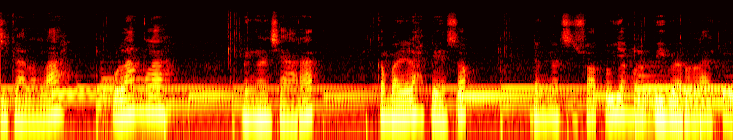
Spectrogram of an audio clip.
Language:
Indonesian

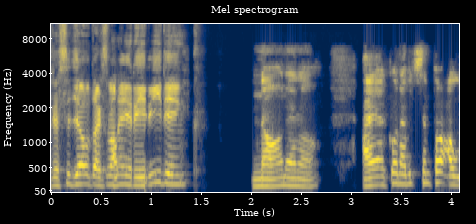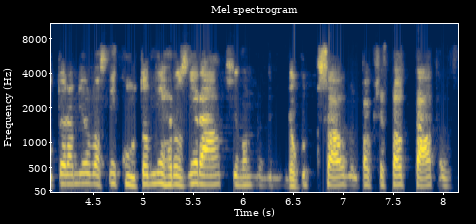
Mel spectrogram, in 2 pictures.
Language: Czech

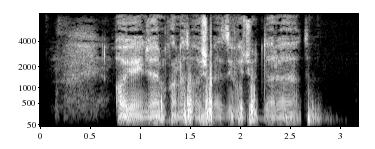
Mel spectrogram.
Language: Persian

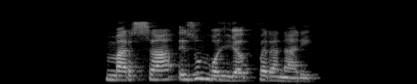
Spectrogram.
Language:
Catalan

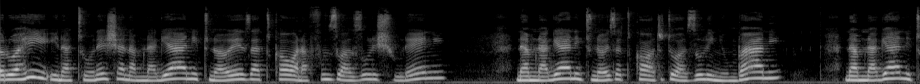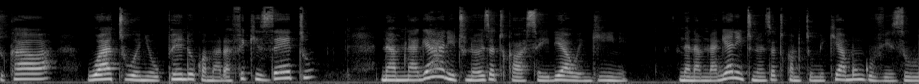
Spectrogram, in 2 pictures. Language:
Swahili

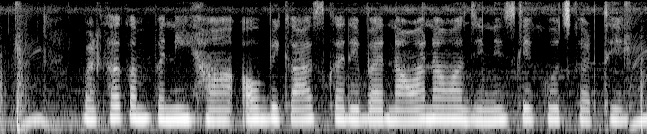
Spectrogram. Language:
Chhattisgarhi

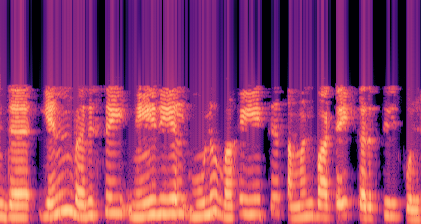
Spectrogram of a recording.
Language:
Tamil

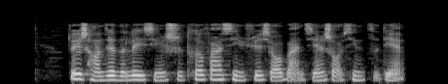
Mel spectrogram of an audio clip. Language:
Chinese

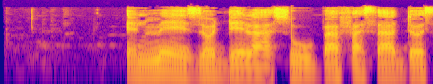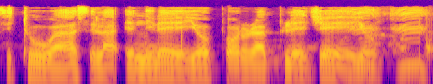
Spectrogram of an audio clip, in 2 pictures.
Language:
Esperanto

